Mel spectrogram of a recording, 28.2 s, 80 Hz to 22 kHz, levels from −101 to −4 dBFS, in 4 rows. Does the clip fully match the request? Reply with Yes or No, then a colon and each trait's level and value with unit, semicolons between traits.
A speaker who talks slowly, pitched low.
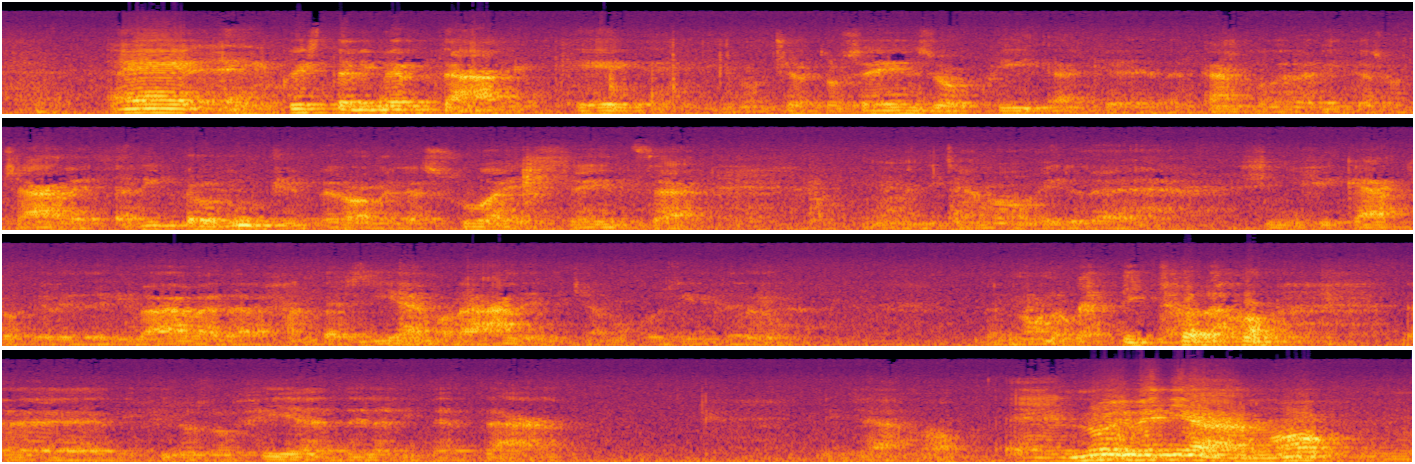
Yes: slow, 95 wpm; very low, 95 Hz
